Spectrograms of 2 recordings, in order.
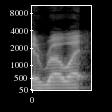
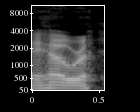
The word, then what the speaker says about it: Iroha: We are going to do our best to pronounce it Iroha in... If all else fails, we'll just call her Takumi, because I'm still calling her Hihora.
